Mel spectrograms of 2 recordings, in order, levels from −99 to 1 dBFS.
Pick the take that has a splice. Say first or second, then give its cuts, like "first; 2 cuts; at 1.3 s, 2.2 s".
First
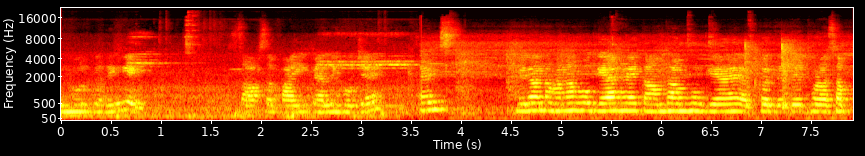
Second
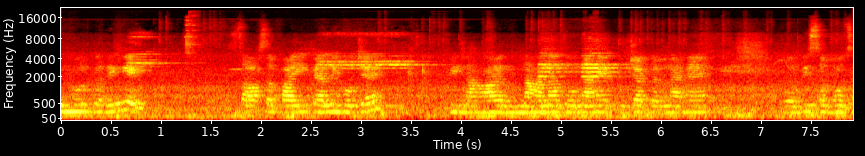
first; 1 cut; at 3.6 s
